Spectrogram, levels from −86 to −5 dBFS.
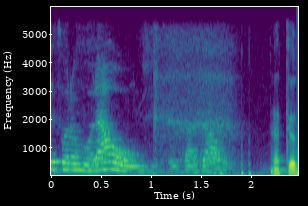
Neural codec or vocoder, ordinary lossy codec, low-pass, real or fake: none; none; 5.4 kHz; real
